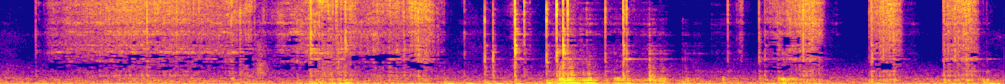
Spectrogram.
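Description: Long nails scrape across the engraved ridges of a triangular aluminum speed square (rafter square) and tap its plate, first with the square held upright and then lying flat. The result is bright, rasping scratches in quick bursts with brief metallic taps over a steady low hum.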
